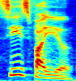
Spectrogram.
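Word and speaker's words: ceasefire: इसे हम प्रोनाउंस करेंगे सीस फायर जिसमें स्ट्रेस जो है वो एस पर रहेगा।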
